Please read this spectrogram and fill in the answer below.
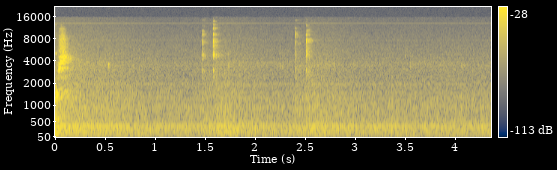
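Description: Near silence broken by two faint double clicks, about one and a half and two and a half seconds in.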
